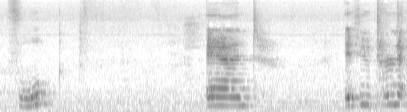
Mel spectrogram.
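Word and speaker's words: 福: This word means good luck and is pronounced full.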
